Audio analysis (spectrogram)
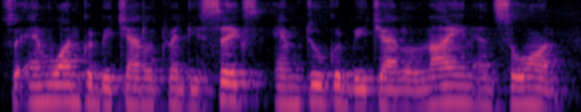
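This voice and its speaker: A man's voice: mid-range voice, little pitch movement, normal speed, darkish tone. A man presenting an unscripted instructional walkthrough as a product demonstrator, explaining methodically in fairly formal wording.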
